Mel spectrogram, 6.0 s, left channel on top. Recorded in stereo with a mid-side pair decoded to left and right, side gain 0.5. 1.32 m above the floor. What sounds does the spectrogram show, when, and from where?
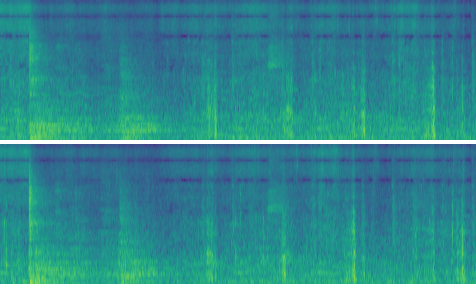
0.4 s a sliding door: 55° right, 3 m
3.3 s whispering: 25° right, 3.5 m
